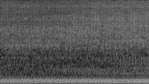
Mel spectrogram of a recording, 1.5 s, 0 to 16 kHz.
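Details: 2010 Toyota Yaris, 1.5 L 1NZ petrol engine, manual; a steady, even low hum with no misses or knocks; the engine idles smoothly and sounds healthy.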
